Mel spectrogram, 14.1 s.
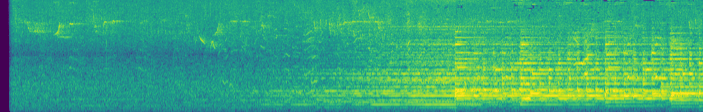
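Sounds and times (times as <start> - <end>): soft outdoor hiss: 0.2 - 14.0
faint bird chirps: 0.4 - 14.0
soft ambient music: 4.8 - 14.0.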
